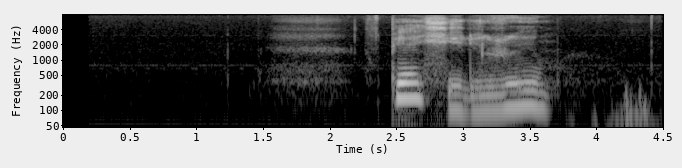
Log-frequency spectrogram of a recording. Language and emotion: Russian, sad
